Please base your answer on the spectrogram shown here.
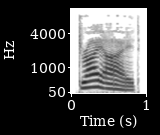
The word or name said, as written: dry-eyed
